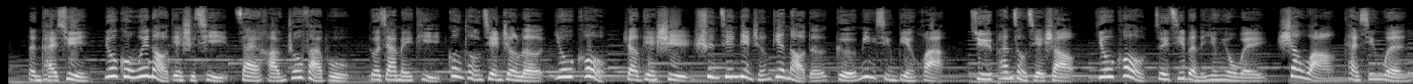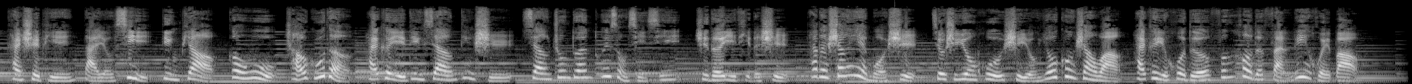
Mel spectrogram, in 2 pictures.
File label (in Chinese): 女 新闻; 双语配音; 悠控微脑电视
